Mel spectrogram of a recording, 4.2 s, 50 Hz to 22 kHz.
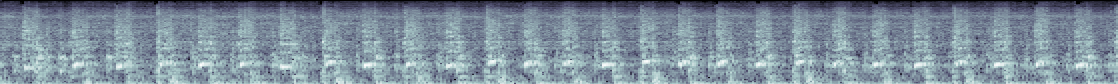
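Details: Chrysler Valiant CM, Hemi 265 six, after starter motor rebuild, starter wired via bypass switch. Steady rhythmic cranking about three turns a second, engine turning over evenly but never catching.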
